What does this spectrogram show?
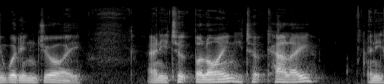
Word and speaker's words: Boulogne: would pronounce it then, Boulogne. They pronounce the E, but today the E is silent.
